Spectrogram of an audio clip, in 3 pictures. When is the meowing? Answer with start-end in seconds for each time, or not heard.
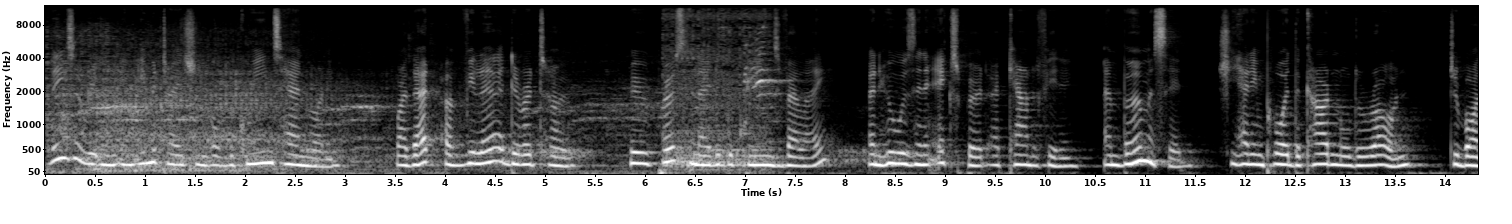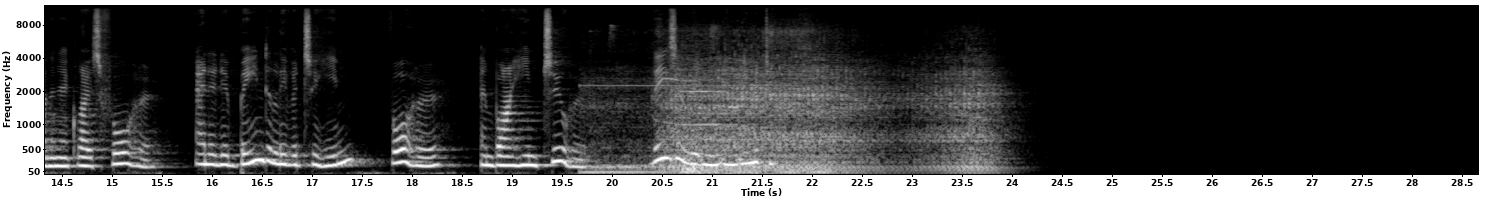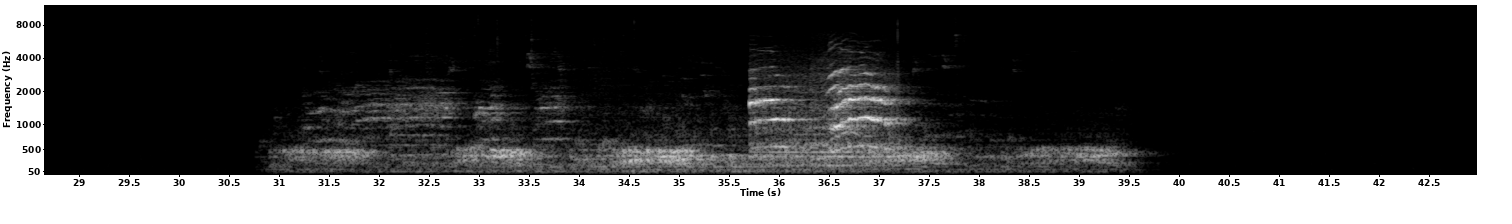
6.2-7.3, 19.6-22.1, 35.6-37.2.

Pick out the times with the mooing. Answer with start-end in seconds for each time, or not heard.
not heard.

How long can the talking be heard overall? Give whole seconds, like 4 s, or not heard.
21 s.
